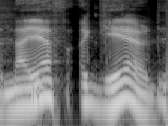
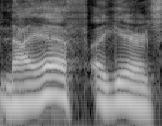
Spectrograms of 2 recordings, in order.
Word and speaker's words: Naif Aguerd: Yeah, Naif Aguerd. – Naif Aguerd.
